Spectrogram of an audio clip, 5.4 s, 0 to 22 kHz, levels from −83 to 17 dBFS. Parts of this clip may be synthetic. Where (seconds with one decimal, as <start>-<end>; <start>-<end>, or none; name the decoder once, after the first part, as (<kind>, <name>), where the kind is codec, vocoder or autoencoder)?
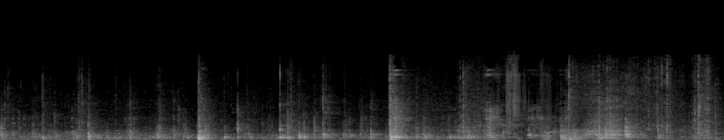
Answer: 3.7-4.2 (vocoder, BigVGAN v2)

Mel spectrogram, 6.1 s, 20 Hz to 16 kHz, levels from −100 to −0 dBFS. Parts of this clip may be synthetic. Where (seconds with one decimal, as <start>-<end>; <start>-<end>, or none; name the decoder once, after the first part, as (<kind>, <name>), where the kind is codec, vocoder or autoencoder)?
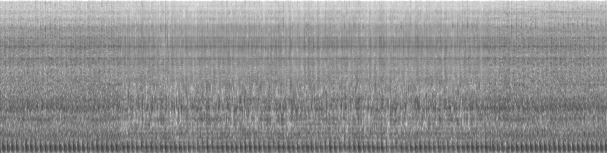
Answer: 1.2-4.9 (vocoder, BigVGAN v2)

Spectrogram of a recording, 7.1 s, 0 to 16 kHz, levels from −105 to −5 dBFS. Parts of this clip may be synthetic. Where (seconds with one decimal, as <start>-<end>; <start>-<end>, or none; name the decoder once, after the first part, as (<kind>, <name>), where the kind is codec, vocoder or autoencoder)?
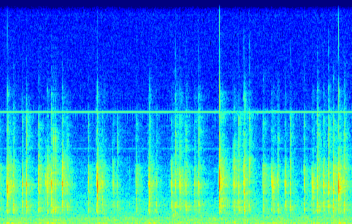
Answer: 4.3-5.6 (vocoder, BigVGAN v2)

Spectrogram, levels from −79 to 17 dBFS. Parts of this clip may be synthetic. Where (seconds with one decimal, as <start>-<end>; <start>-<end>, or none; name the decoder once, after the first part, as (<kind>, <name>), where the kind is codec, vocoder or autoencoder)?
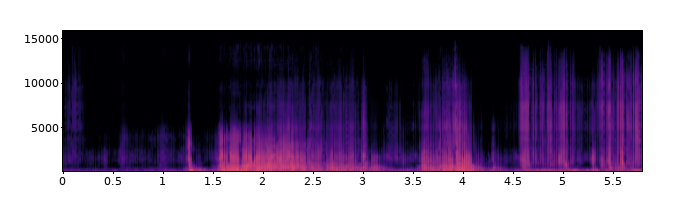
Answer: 0.0-5.8 (vocoder, BigVGAN v2)

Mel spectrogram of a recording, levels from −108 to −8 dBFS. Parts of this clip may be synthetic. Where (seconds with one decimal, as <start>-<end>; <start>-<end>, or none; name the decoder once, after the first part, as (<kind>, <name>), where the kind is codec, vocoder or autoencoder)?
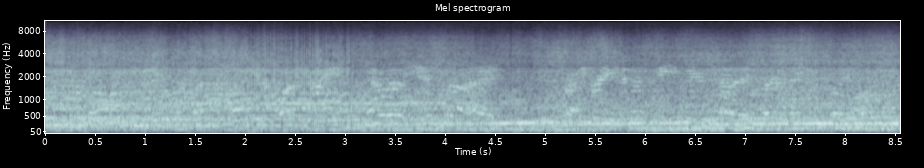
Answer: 2.0-3.1 (vocoder, BigVGAN v2)

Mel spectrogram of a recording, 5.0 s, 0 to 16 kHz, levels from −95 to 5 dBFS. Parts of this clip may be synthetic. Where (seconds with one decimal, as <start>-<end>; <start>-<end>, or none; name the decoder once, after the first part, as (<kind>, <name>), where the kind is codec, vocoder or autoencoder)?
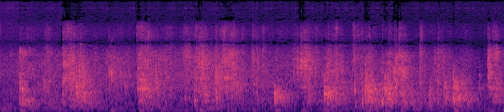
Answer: none

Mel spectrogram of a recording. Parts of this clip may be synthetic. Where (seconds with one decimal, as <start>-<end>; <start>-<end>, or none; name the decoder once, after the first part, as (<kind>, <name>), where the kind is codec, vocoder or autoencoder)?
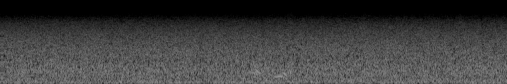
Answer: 1.0-5.1 (vocoder, BigVGAN v2)

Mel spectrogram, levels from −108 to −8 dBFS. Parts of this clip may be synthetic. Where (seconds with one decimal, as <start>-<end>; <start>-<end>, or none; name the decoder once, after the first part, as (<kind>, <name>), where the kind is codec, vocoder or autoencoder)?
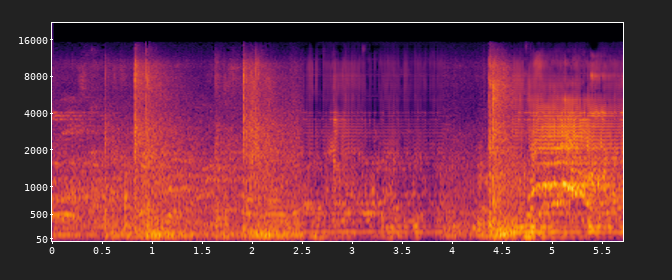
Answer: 2.5-3.9 (vocoder, BigVGAN v2); 4.6-5.7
